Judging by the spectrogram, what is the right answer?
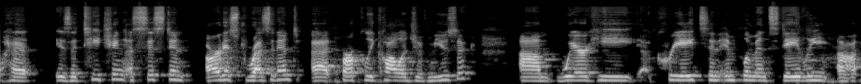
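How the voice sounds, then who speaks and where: A woman's voice: fairly low pitch, fairly bright tone. Effusive woman in her forties moderating. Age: 40s. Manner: effusive and encouraging. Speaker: panel moderator. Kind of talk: introducing and moderating a panel. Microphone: video call.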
